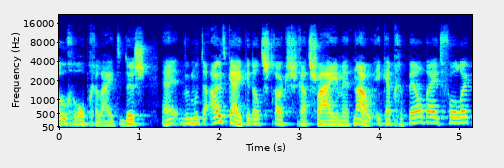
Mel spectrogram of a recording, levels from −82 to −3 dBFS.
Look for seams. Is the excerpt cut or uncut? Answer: cut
